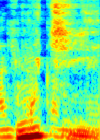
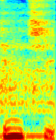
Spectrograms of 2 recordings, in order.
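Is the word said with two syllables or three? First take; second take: three; two. First: It is said as three syllables, ki-mu-chi. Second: It is said as two syllables, kim-chi. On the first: The speaker calls it wrong. "일본 사람들 다 기무치라 그래요. 발음이 안 돼요" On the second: The speaker calls it right. "김 하면 김, 치 하면 치"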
